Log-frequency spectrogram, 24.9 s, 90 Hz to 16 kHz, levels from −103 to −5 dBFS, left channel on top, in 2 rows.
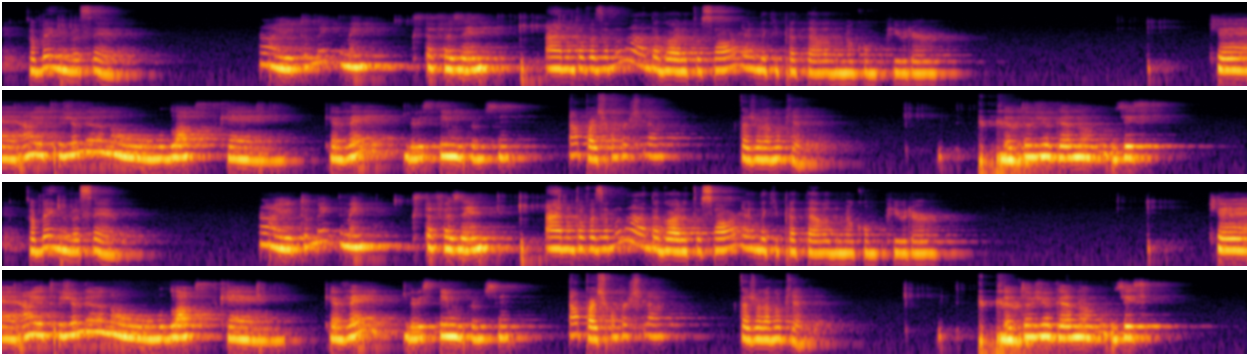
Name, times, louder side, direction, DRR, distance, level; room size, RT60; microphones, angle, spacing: voice 1, 0.3-1.2 5.4-9.4 18.1-19.1 19.8-20.5 22.2-22.7, right 1 dB, 45° right, 8 dB, 2.8 m, -26 dB
voice 2, 2.6-3.7 4.2-4.9 12.1-15.3 15.7-16.2 16.5-17.5 22.5-23.9, equal, 70° right, 7 dB, 1.6 m, -21 dB
29.5 x 21.5 x 8.1 m, 0.90 s
head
